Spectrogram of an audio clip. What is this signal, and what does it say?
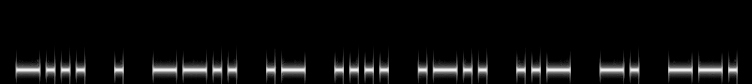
Morse code, heard as a keyed tone, about 16 wpm, 680 Hz. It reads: BEZAHLUNG
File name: Morsekurs / Witze / Witz 11. April 70 F80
